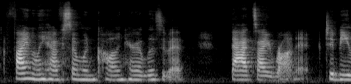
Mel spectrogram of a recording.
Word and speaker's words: Elizabeth: more did it too she came down very hard on the second syllable Elizabeth I liked this especially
